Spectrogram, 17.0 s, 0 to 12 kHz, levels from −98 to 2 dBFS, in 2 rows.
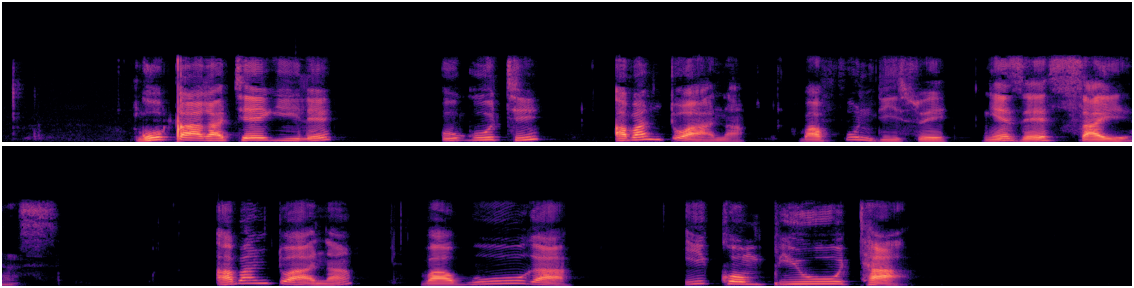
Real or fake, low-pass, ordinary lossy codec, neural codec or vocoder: real; 7.2 kHz; AAC, 64 kbps; none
